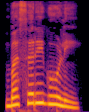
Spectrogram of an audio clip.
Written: ಬೇಸರುಗೊಳ್ಳು

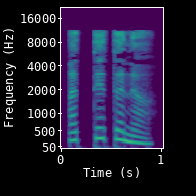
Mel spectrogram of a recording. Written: ಅತಿದೀನ

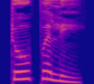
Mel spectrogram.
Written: ಟೋಪಲಿ

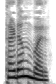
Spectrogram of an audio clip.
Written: ತಡಂಬರ್

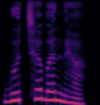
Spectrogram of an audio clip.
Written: ಗುಚ್ಛಬಂಧ

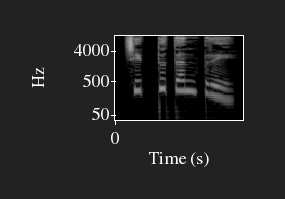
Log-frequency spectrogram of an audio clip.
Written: ಚಿಟ್ಟುತಂತ್ರೆ

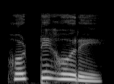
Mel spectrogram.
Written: ಹುಡಿಹಾರು

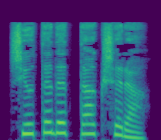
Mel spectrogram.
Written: ಚ್ಯುತದತ್ತಾಕ್ಷರ

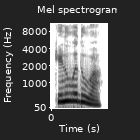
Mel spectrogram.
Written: ಕಿಳುವದುವ

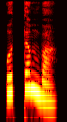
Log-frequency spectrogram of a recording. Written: ಒತ್ತಂಬ

